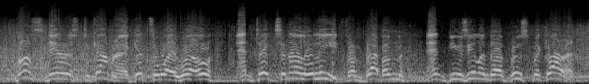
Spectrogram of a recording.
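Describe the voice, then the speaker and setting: The tone is upbeat and energetic at a fairly quick pace, with ordinary pitch variation and very even loudness. Noticeable background noise sits behind it. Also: man, extremely high pitch for a man. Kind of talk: period newsreel narration. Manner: upbeat, energetic.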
